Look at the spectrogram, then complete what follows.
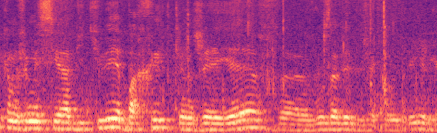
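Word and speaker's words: Бахыт Кенжеев: Mesdames, Messieurs, Bakit Kenjeyev. Je me permets de prononcer comme je me suis habitué, Bakit Kenjeyev.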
